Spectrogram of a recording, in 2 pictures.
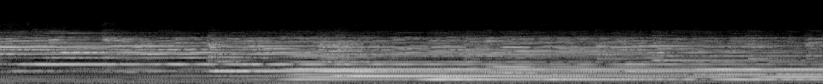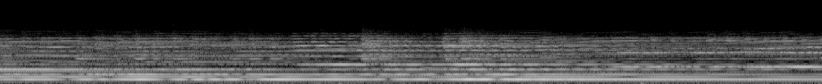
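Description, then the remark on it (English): A string instrument from a musician's piece, heard through a pickup that captures only the sympathetic vibration of the unplayed side of the string, rings out in a sustained, shimmering drone, its dense overtones humming and beating together at a steady, fairly loud level, with no voices. “It's just kind of vibrating sympathetically with the side of the string that I am playing.”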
